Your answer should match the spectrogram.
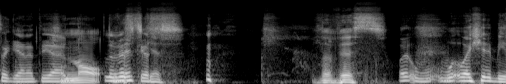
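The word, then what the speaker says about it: Laviscus Shenault: Laviscus. Levis. What should it be? Yeah. LaVisca? Laviscus. Is it Leviscus? It rhymes with biscuit.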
